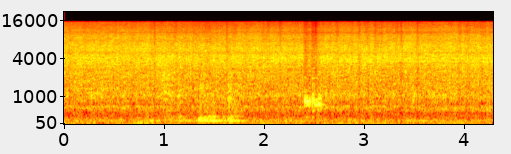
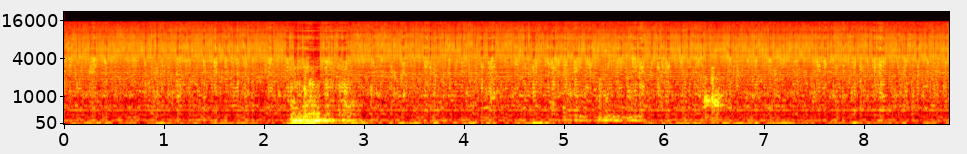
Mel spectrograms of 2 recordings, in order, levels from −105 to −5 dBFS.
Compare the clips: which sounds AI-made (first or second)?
second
